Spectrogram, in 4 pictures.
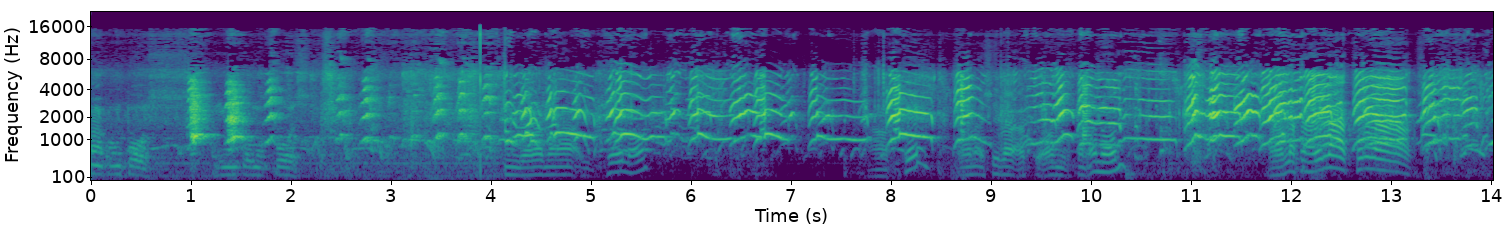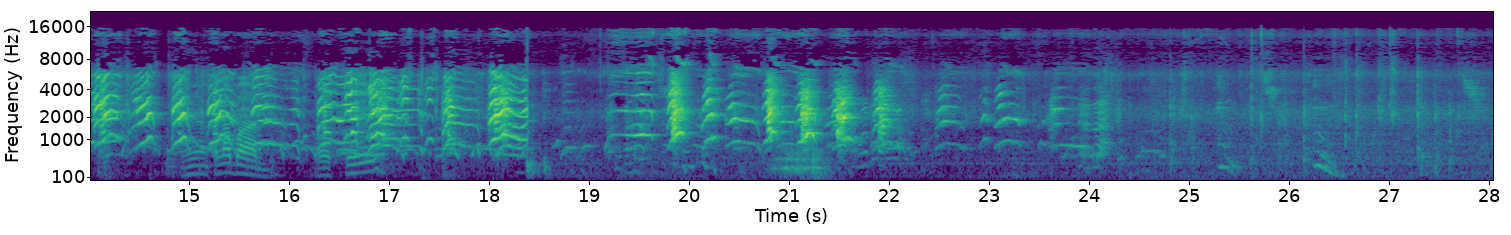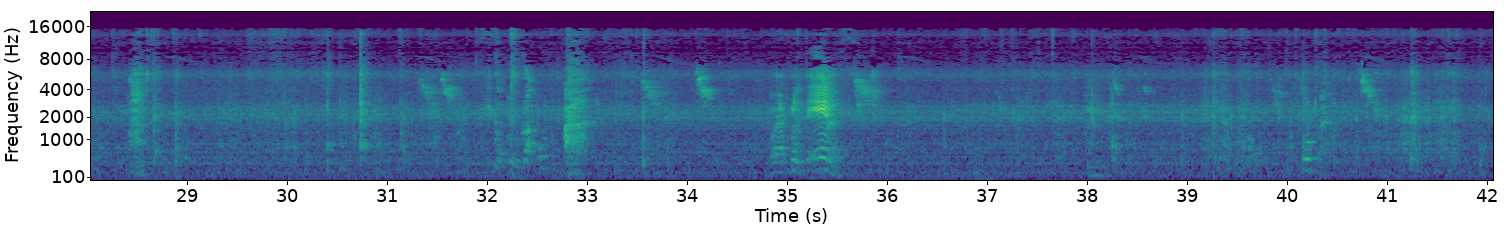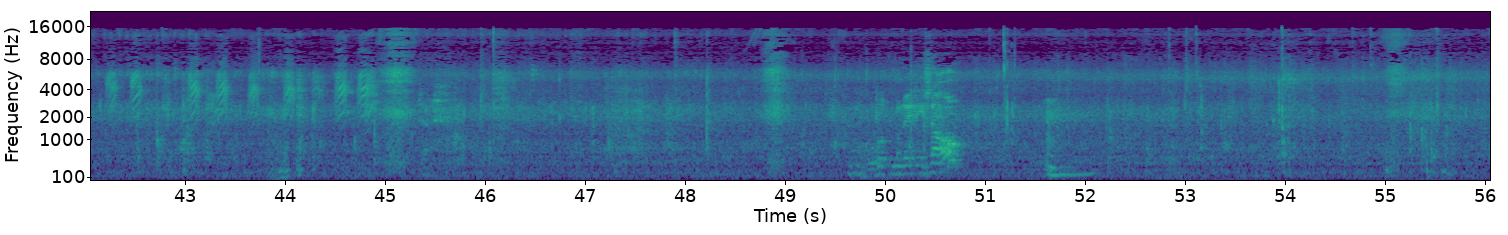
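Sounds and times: puppies whining and yelping: 0:00.4 - 0:31.9, 0:37.6 - 0:50.7.

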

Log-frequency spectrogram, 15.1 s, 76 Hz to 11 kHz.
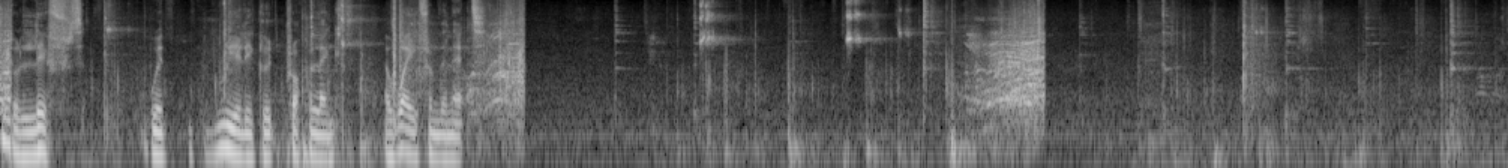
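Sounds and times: court shoes squeaking: 0:00.8 - 0:05.2, 0:06.1 - 0:15.0
crowd noise: 0:09.6 - 0:10.4.

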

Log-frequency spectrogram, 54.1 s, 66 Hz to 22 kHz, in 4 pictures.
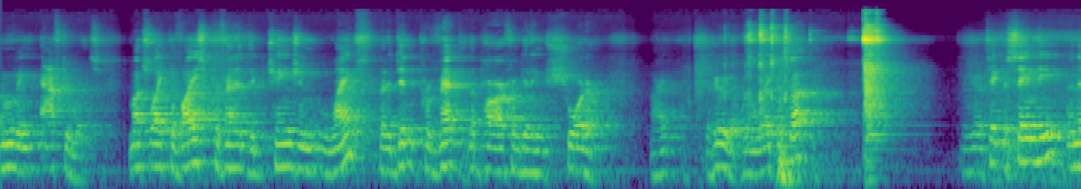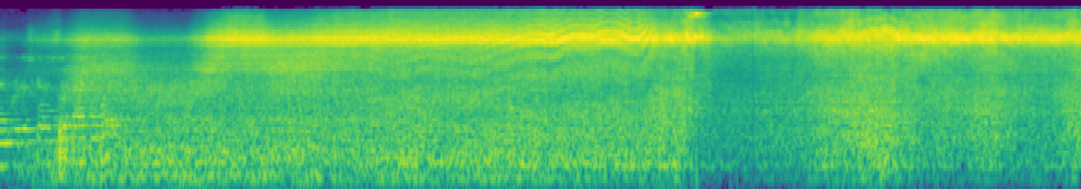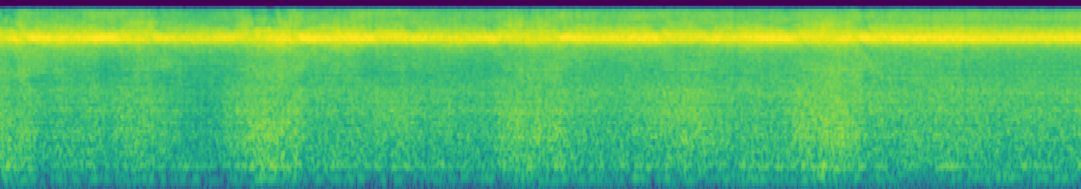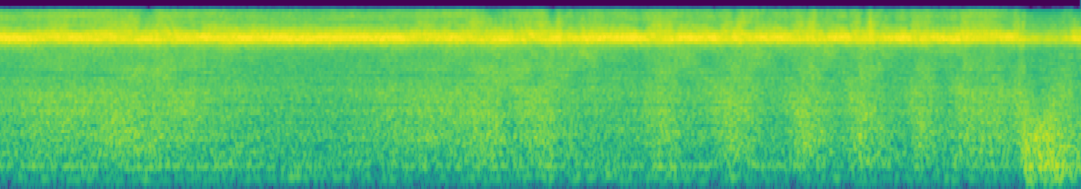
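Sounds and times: torch burning with loud hiss: 0:12.2 - 0:54.0.

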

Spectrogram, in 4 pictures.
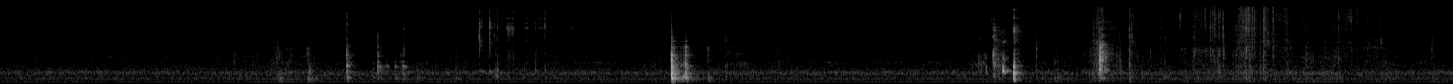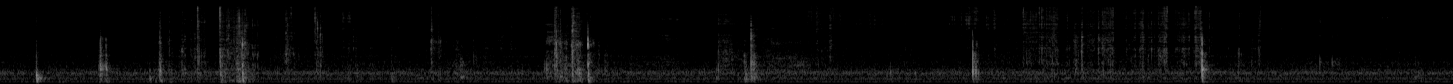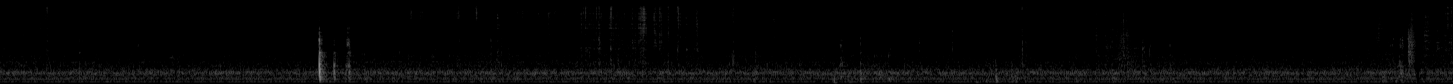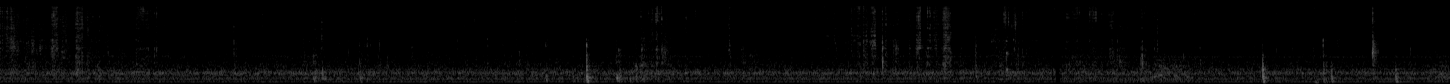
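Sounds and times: crinkling of brittle sheets: 0:10.8 - 0:14.0, 0:16.0 - 0:20.6, 0:22.6 - 0:27.4, 0:33.0 - 0:38.2, 0:40.0 - 0:40.7, 0:42.8 - 0:57.0.

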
